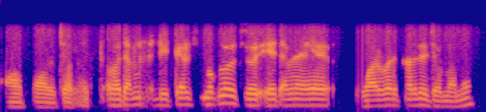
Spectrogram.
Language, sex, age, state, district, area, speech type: Gujarati, male, 18-30, Gujarat, Ahmedabad, urban, conversation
